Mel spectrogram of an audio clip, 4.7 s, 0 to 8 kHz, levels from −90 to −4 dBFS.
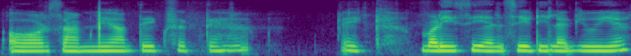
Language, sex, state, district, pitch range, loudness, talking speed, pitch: Hindi, female, Punjab, Fazilka, 195-205 Hz, -21 LUFS, 165 wpm, 200 Hz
